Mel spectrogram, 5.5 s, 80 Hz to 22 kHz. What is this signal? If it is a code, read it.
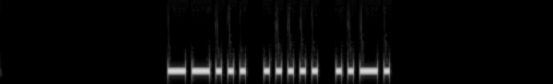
Morse code, heard as a keyed tone, about 20 wpm, 700 Hz. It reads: 75F
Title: Common QSO Phrases - 4x Word-Spacing - 20wpm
